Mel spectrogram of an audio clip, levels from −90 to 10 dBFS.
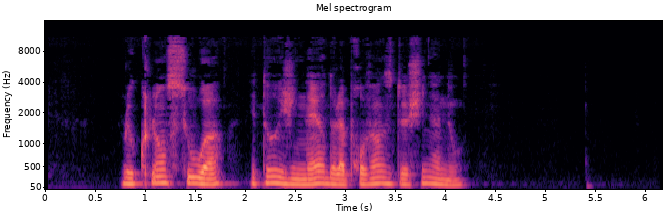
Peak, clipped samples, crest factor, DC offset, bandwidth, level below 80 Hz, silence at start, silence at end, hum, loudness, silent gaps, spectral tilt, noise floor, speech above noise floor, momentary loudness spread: -2 dBFS; under 0.1%; 18 dB; under 0.1%; 11.5 kHz; -52 dBFS; 0.8 s; 2 s; none; -19 LUFS; none; -7 dB/octave; -74 dBFS; 56 dB; 11 LU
